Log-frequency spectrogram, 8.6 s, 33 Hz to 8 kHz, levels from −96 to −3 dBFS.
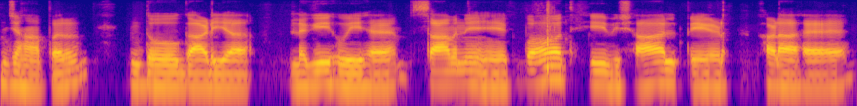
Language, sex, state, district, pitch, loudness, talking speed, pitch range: Hindi, male, Jharkhand, Ranchi, 95 Hz, -17 LUFS, 105 wpm, 90-105 Hz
